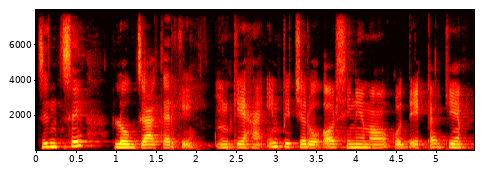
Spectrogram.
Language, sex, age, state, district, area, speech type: Hindi, male, 30-45, Uttar Pradesh, Sonbhadra, rural, spontaneous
